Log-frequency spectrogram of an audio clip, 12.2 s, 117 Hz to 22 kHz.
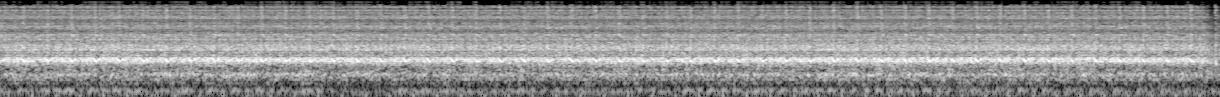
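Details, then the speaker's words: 1979 John Deere 214 tractor, sat for months: steady starter churn at about two beats a second, never fires; owner was waiting for the fuel pump to fill the carb, and spark was later confirmed present; cranks but won't start. "I feel like it should have started by now so we have us a triigger problem"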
